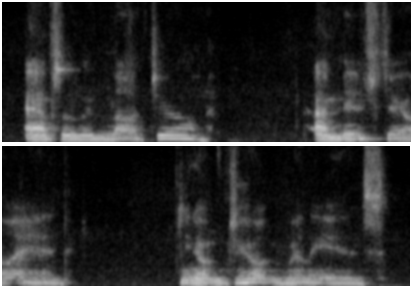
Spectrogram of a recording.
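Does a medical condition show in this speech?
Yes: multiple sclerosis.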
